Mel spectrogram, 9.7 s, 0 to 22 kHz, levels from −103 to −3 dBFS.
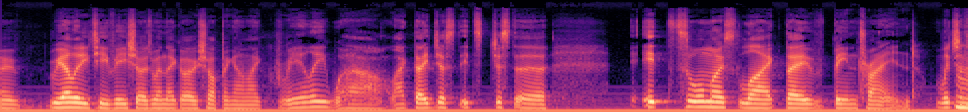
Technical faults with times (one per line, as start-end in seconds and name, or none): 0.00-9.69 mains hum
